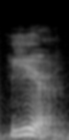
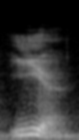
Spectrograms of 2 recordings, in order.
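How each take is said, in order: No difference in how they are said.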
